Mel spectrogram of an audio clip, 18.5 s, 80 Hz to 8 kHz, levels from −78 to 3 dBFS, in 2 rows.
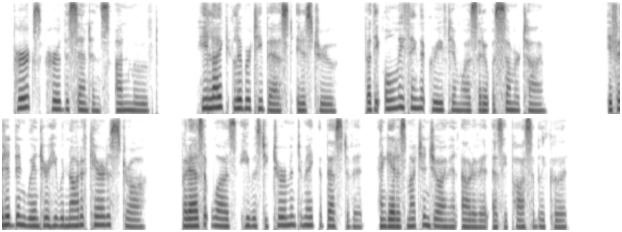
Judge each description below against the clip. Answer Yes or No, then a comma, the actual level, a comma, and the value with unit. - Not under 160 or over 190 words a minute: No, fast, 205 wpm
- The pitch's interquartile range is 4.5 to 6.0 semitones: No, average, 3.2 semitones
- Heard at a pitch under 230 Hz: Yes, high, 190 Hz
